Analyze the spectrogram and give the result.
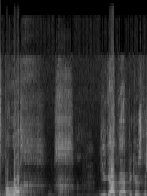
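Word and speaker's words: בָּרוּךְ: And so we pronounce that letter as cha. Cha. So it's Baruch.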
